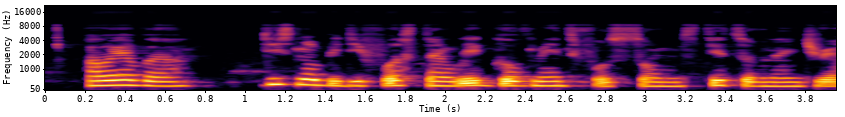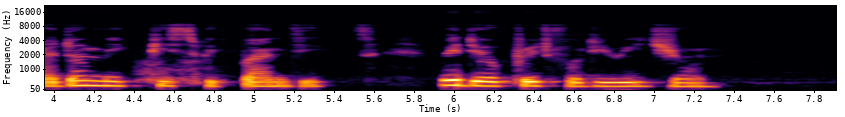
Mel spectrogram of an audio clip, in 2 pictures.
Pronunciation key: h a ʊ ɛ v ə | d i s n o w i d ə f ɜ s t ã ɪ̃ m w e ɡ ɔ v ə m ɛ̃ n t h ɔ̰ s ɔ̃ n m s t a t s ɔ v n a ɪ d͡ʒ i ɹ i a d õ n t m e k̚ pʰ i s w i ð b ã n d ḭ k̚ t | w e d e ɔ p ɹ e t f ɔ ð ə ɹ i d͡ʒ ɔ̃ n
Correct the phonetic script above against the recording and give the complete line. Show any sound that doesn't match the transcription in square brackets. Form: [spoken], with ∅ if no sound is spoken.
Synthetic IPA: h a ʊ ɛ v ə | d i s n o [b] i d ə f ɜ s t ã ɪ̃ m w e ɡ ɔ v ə m ɛ̃ n t [f] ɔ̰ s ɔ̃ [∅] m s t [e] t s ɔ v n a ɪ d͡ʒ i ɹ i a d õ n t m e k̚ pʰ i s w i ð b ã n d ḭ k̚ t | w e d e ɔ p ɹ e t f ɔ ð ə ɹ i d͡ʒ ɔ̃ n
